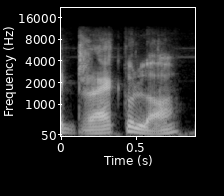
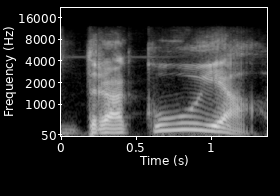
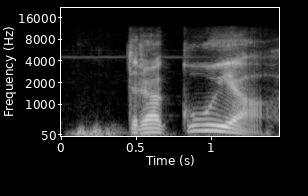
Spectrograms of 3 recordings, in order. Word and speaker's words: Dracula: story, Dracula, which is, we say Dracula, but the pronunciation is, he was a count, which is a nobleman's, what should I say, uh, designation. And it was Draculia, not Dracula, Draculia. Okay, Count Draculia was originally a crusader.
